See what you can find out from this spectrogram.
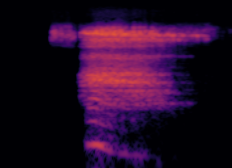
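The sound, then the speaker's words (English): A group takes a big, deep breath in together, heard as one long, airy, hissing breath lasting about a second and a half after a short catch, with no talk. “I invite everybody to just take a big, deep breath in.”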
